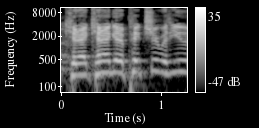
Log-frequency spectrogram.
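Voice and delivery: high, fast, loud eager asking; gushing fan racing to ask. Retold or imitated. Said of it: "And then they're like".

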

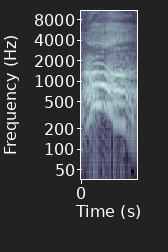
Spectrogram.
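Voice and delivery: a sudden high loud mock shriek; imitated scream. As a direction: shriek like a startled neighbour. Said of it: "And he just went".

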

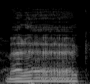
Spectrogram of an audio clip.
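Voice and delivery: urgent yell for a medic; man down shout. Real, not acted. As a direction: call out loud for help, wounded. Still calling for medic.

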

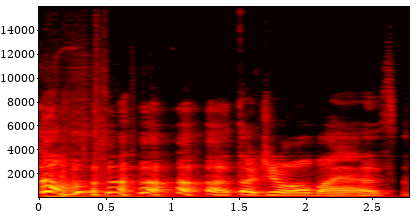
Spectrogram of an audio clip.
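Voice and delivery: slow words through laughter; laughing. Real, not acted. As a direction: giggle it out. Laughs at false alarm.

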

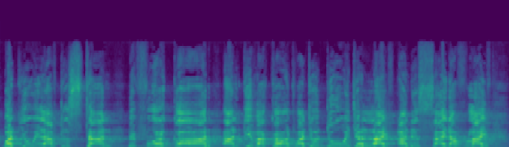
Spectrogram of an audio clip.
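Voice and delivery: ordinary talk, nothing marked

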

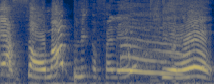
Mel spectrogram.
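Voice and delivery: loud retold shriek of disbelief; outraged yelling. Girlfriend answering boyfriend who shrugged off the blitz, outraged shouting. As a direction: throw the words back, yelling. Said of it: "eu gritar".

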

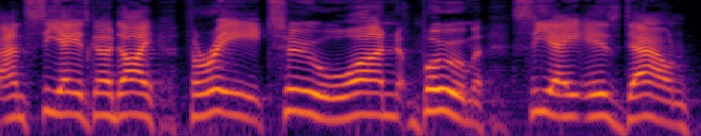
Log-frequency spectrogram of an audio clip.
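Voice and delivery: rising hype, calling the kill; excited countdown. Real, not acted. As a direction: count it down loud and thrilled.

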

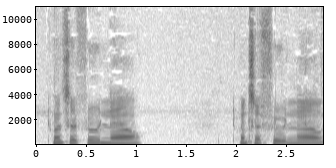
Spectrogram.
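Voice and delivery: high, sing-song cooing at the cat. Real, not acted. Owner coaxing her cat with treats, high baby talk.

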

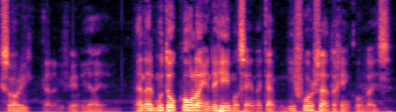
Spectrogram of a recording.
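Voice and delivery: ordinary delivery

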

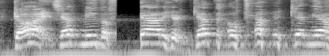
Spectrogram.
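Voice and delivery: high, loud frantic plea; panicked yelling. Retold or imitated. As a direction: beg to be let out, terrified. Nick panicking in the basement.

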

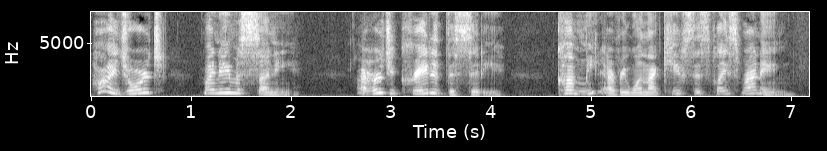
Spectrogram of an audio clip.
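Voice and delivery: high, friendly sun voice; friendly sunny voice, lightly voiced; warm, friendly. A narrator's reading. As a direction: greet him kindly and brightly. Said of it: "a warm, friendly voice".

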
